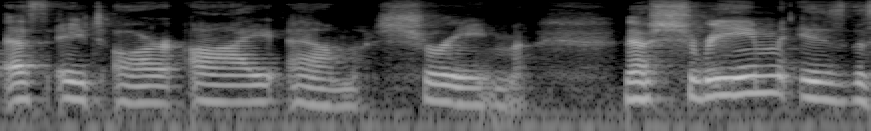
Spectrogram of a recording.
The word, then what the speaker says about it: Shrim: So it's sometimes it's spelled shr sometimes it's spelled shr i m.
